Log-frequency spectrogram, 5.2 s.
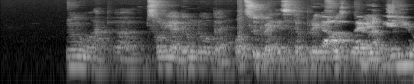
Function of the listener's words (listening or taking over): taking over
